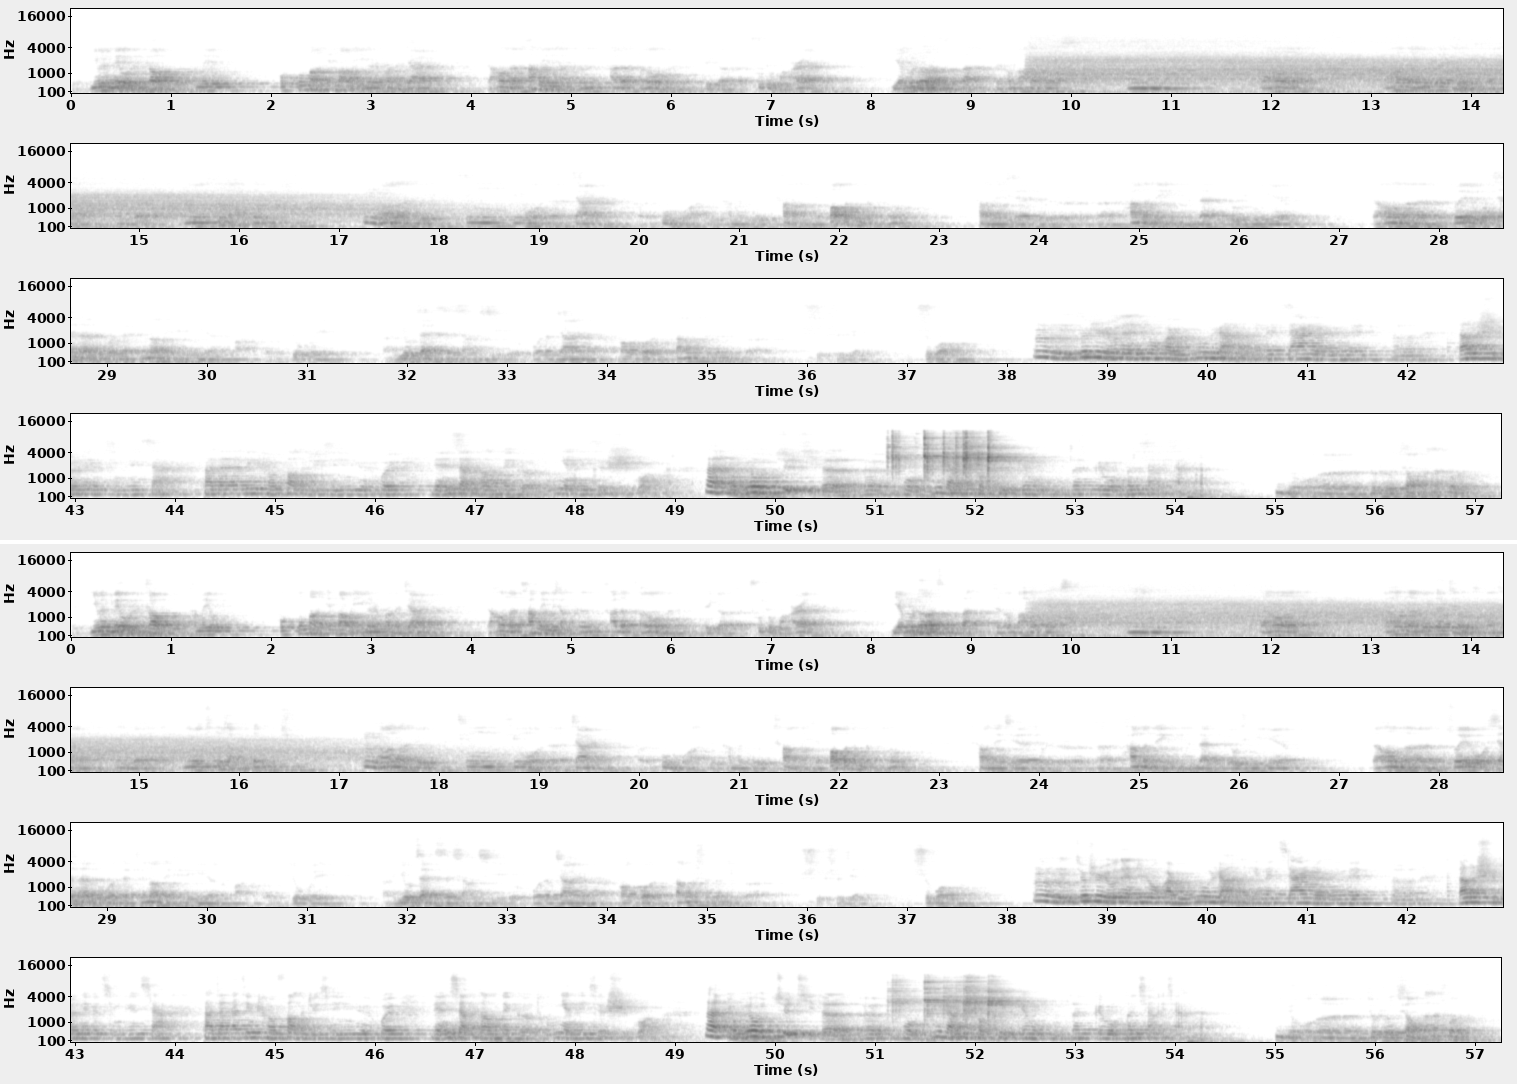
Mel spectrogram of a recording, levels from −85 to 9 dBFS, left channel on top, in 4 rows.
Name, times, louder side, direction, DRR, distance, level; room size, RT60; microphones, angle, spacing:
voice 1, 0.2-1.6 2.1-3.6 4.2-7.6 8.2-10.0 11.9-12.4 13.1-16.7 17.3-17.9 18.3-22.7 23.3-26.5 27.3-31.2 31.8-35.6 35.9-36.6 37.1-37.6 47.1-47.3 49.6-50.0 55.0-56.9, right 1 dB, 90° right, -2 dB, 1.7 m, -50 dB
voice 2, 8.3-8.7 10.6-10.9 17.2-17.4 38.3-41.6 41.8-42.2 42.5-48.8 49.3-54.1, right 1 dB, 65° right, 0 dB, 2.4 m, -47 dB
sound 1, 9.5-22.5, left 2 dB, 70° left, 3.0 m, -55 dB
sound 2, 48.0-48.2 48.5-49.2 51.1-52.2 53.0-53.1 54.0-54.3, left 8 dB, 90° left, 0.9 m, -40 dB
13.0 x 8.0 x 5.7 m, 1.4 s
head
